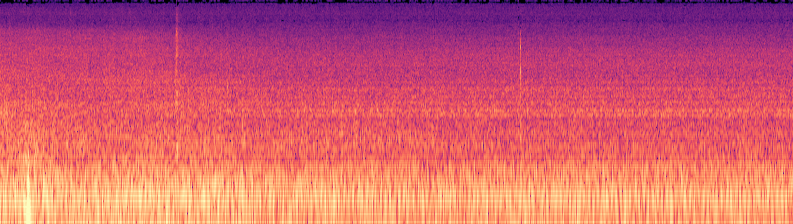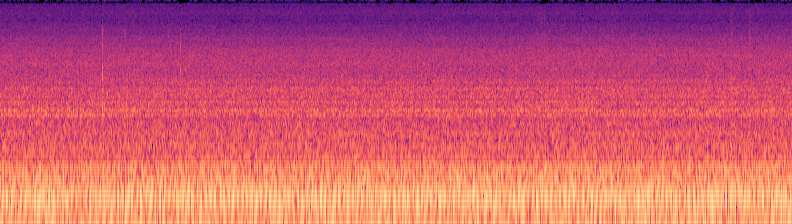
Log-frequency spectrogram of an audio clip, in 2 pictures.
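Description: A steady low mechanical hum with hiss that does not change, with a short thump just after the start and a few faint ticks later on.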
